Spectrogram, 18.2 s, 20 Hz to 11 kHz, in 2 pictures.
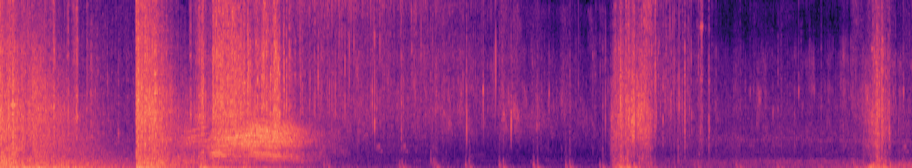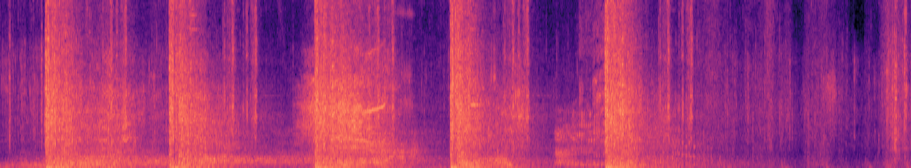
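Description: Repeated shotgun blasts from Halo 2 on Legendary difficulty, loud booming shots spaced irregularly through the stretch with shattering impacts and footsteps between them, no talking.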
